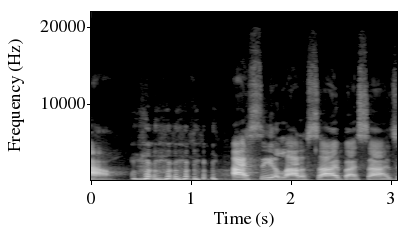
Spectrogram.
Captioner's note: chuckles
